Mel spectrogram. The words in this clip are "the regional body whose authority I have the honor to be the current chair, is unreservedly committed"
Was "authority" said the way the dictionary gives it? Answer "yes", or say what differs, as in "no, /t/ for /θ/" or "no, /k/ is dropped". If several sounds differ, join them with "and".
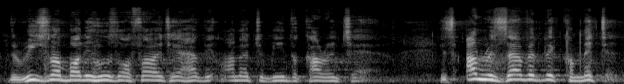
yes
